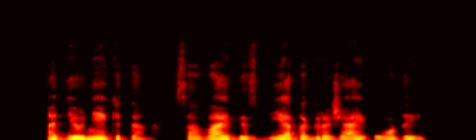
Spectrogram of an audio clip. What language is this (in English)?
Lithuanian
